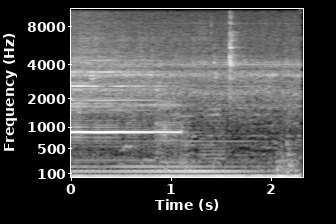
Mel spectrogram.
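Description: Amplified electric guitar and bass ringing out a loud held chord over a steady low rumble; one higher ringing tone cuts off about halfway through.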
